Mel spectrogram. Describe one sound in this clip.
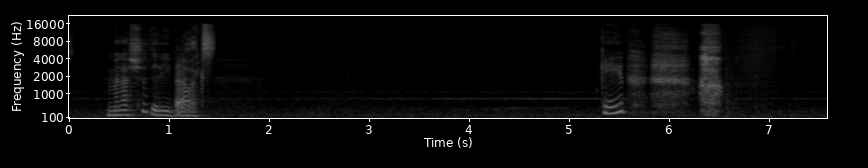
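A young woman speaks briefly into a close microphone.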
